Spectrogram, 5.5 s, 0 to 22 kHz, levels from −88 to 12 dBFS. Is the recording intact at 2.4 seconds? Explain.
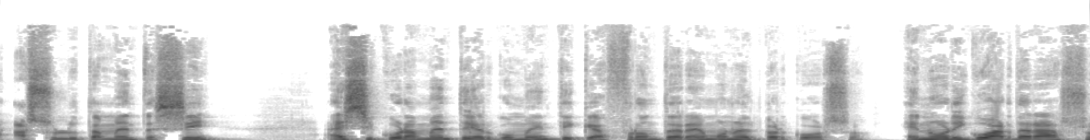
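No, not quite. Right around that point, from 2.35 to 2.38 s, the speech is hit by damaged data in a compressed stream. Corrupted bytes make the decoder misread the frames there and lose sync while it hunts for the next valid frame header, producing a brief chirp or blip. On a spectrogram it shows as a thin vertical smear of broadband energy breaking the speech harmonics; the waveform shows an abrupt discontinuity.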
